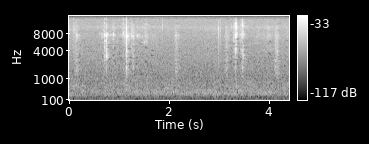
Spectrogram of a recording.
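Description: Near silence broken by a few faint, short scratchy strokes of a small bristle brush on a die-cast toy pickup, about a second in and again near the end.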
